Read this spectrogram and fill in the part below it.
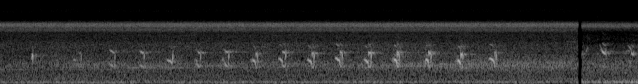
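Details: A wild turkey on an early autumn hike gives a fast run of gobbling notes, about three a second, for five seconds. A steady high hiss and a low hum sit underneath.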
